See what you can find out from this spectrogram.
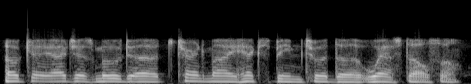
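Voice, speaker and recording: A man's voice: medium pitch, flat delivery, unhurried, gravelly, very noisy. A man with an American accent holds a casual ham radio exchange, conversational and sprinkled with operator jargon. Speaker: amateur radio operator, channel host. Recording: dull, band-limited radio audio.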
